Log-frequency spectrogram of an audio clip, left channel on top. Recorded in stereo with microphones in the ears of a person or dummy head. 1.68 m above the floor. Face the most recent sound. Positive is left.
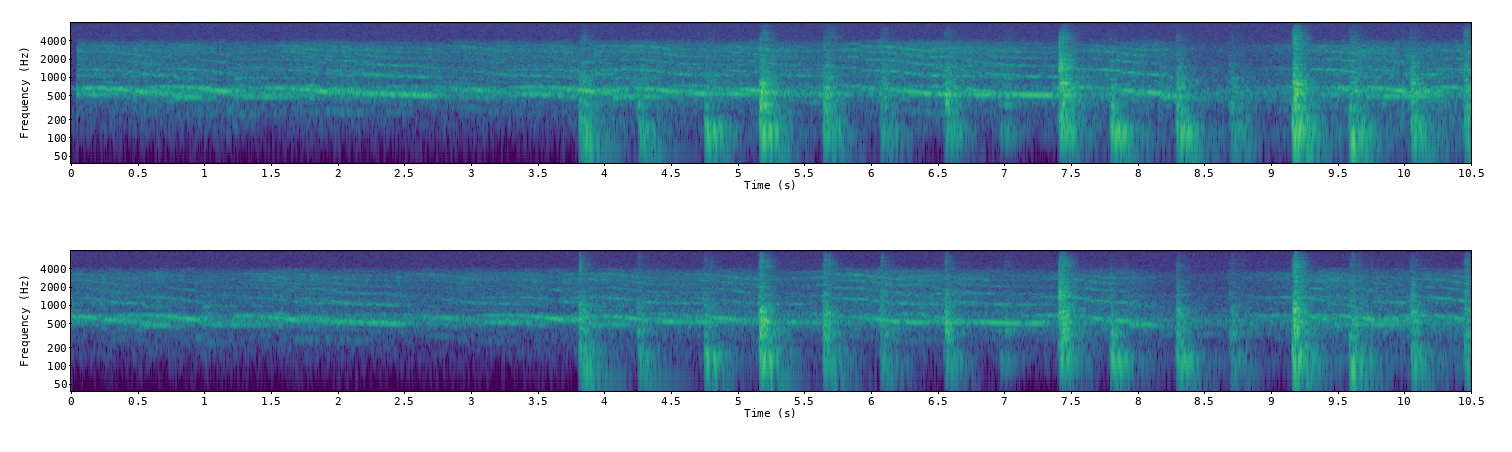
turn(degrees=-5)  # may be behind; listen again after turning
